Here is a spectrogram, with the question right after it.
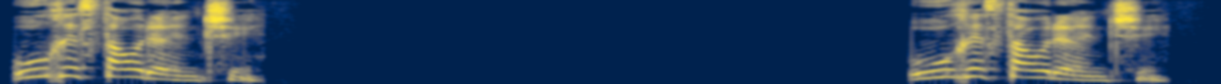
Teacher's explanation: Notice how lightly the initial o is pronounced.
